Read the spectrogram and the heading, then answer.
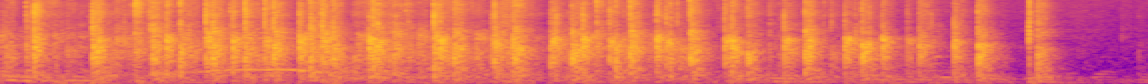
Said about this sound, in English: Please give a round of applause to a man.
